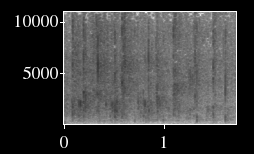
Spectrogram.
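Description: An audience breaks into applause, a dense, steady patter of many hands clapping at once, holding an even level throughout with no voices rising above it.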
